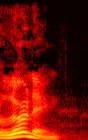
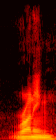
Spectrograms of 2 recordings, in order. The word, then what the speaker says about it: running: Wait, running or learning? running.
